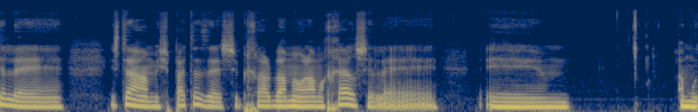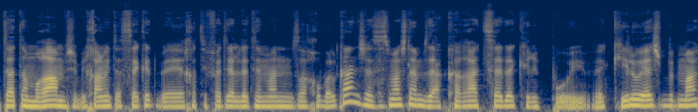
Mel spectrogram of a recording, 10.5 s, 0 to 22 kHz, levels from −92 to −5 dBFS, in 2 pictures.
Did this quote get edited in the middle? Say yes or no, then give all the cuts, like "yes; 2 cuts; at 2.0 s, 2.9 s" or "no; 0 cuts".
yes; 1 cut; at 3.5 s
